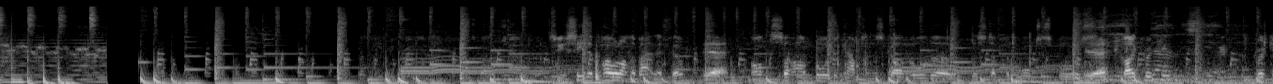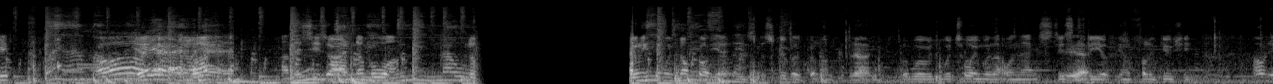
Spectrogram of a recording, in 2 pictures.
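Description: From 17.47 s to 19.06 s the audio breaks off: the last sound briefly carries on as a fading buzz, then about 1.4 s of near silence follows before the audio resumes further along, with roughly 1.6 s of material simply gone. This is likely a long network dropout, where the receiver stopped getting data and concealment ran out. Unlike a brief packet-loss glitch, the gap is long enough to decay into silence, and the resumed audio skips ahead rather than continuing.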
